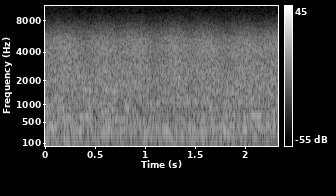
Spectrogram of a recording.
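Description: Loud, steady machinery noise, a continuous rushing hum with no breaks, typical of factory machinery running.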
